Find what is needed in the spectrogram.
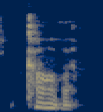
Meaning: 1. Someone who carves; an artist who produces carvings 2. A carving knife 3. A butcher 4. An armchair as part of a set of dining chairs (originally for the person who is to carve the meat)
- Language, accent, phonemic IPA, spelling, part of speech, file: English, Southern England, /ˈkɑːvə/, carver, noun, LL-Q1860 (eng)-carver.wav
